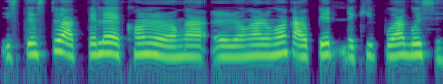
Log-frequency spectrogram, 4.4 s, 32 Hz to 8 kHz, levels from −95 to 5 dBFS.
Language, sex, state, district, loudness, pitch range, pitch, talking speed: Assamese, male, Assam, Sonitpur, -17 LUFS, 195-230 Hz, 220 Hz, 160 wpm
